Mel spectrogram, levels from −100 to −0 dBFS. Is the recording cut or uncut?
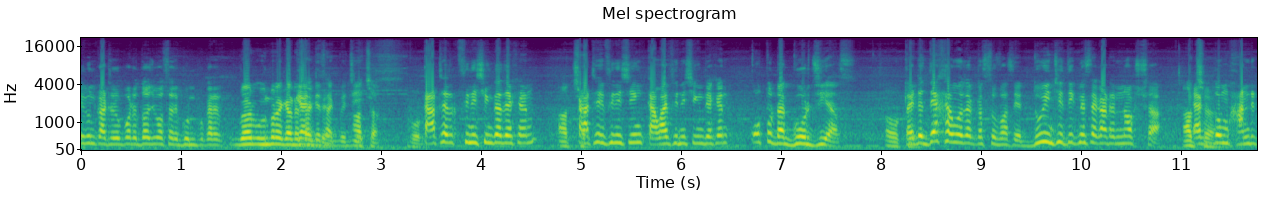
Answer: cut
